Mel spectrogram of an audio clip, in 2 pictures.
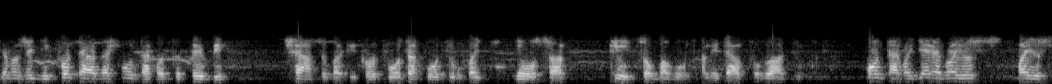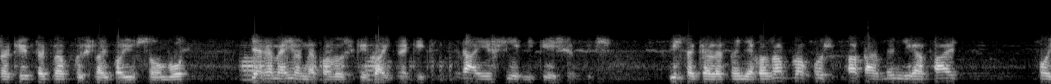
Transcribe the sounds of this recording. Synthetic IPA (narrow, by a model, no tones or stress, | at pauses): ɛmɒzɛɟːikfot̪ɛzaːʃmo̞nt̪aːkot̪ːɒt̪øbːi | ʃaːt̪so̞kɒkikot̪ʋo̞lt̪ɒkʋo̞lt̪uŋkʋɒɟɲolt̪sɒ | keːt̪sobɒ̰vo̞̰lt̪ʰɒ̰mit̪ɛlfoɡlɒ̰lt̪uk | mo̞nt̪aːkhoɟːɛɾɛbɒjosbɒjusnɒkheːt̪ːɛknɒpːoiʃnɒɟbɒjusoɱvo̞lt̪ | ɟɛɾɛmɛjønːɛkɒɾoskeːkɒɟnɛkikraːeːrʃeːrnikeːʃøbːiʃ | ʋisːɒkɛlːɛt̪mɛɲːɛkɒzɒblɒko̞ʃɒkaːrmɛɲːiɾɛfaːjt̪̚ | ho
